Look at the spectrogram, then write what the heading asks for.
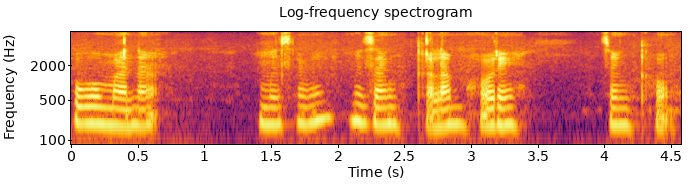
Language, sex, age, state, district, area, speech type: Bodo, female, 45-60, Assam, Chirang, rural, spontaneous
